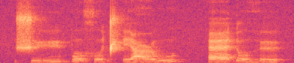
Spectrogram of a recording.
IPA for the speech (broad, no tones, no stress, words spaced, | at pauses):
ʃyːpoxot͡ʃʼe ʕu | æɗo ɦø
